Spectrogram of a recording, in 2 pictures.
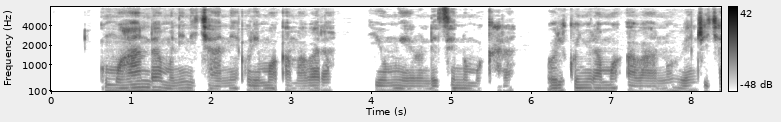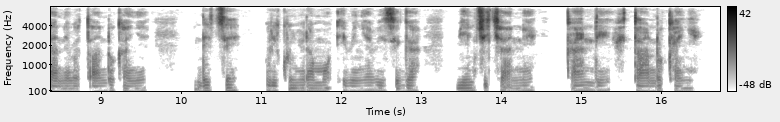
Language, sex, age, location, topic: Kinyarwanda, male, 18-24, Kigali, government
